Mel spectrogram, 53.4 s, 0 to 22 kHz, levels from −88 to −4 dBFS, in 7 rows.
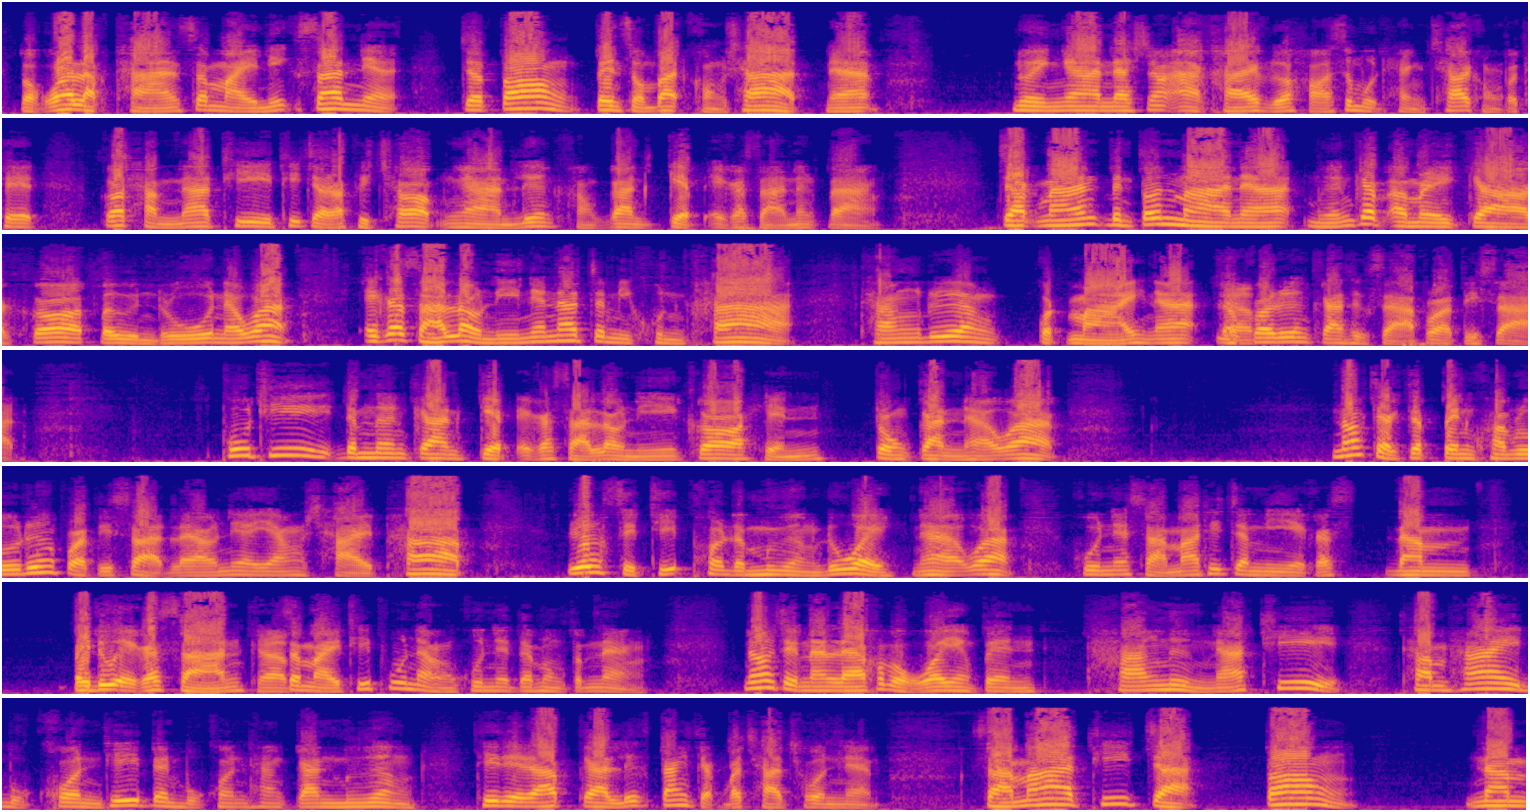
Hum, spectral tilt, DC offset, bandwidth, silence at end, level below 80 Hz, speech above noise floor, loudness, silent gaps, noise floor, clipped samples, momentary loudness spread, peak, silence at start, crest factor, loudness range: none; -5 dB/octave; under 0.1%; 15.5 kHz; 0 s; -52 dBFS; 32 dB; -20 LUFS; none; -52 dBFS; under 0.1%; 10 LU; -4 dBFS; 0.1 s; 16 dB; 4 LU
